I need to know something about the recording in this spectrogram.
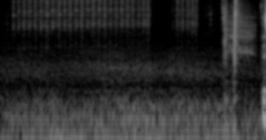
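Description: A drawing tool's tip rubbing on drawing paper: a steady, soft scratching as chalk is worked in.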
